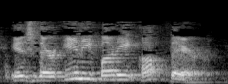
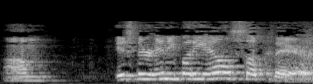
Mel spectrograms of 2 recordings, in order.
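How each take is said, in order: First: Raised, higher call upward; mild acted yell. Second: Much higher and louder, pleading; desperate man. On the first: Man on the cliff yells up for anyone, mildly raised. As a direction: shout up to the sky, not full force. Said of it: "Finally he yelled". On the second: Acted. Man on the cliff asks for someone else, high and desperate. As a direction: squeal it out, comically desperate.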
